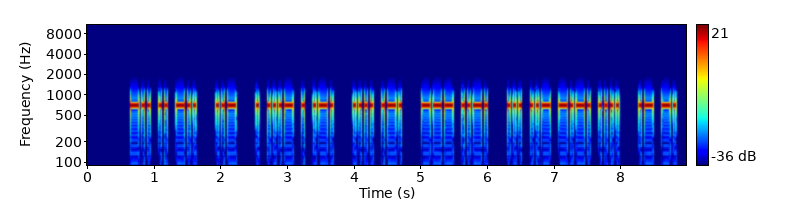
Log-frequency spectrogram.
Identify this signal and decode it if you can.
Morse code, heard as a keyed tone, about 27 wpm, 700 Hz. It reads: DID U EVER HR OF SUCH AN
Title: Sentences from Top 400 Words and Abbreviations 28wpm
